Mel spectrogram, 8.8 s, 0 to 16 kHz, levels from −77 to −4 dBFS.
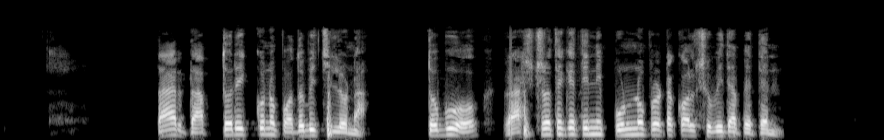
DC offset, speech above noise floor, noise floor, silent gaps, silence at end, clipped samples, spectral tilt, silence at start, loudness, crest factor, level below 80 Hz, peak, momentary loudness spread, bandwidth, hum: under 0.1%; 35 dB; -49 dBFS; 3.71-4.27 s, 4.96-5.02 s, 6.09-6.14 s; 1 s; under 0.1%; -6 dB/octave; 1.6 s; -15 LUFS; 14 dB; -56 dBFS; 0 dBFS; 5 LU; 7.6 kHz; none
